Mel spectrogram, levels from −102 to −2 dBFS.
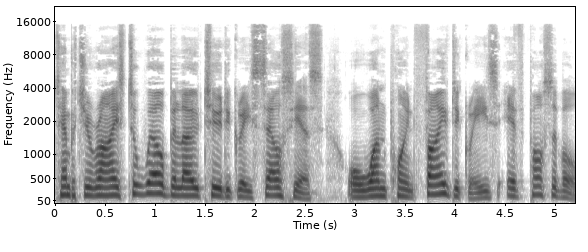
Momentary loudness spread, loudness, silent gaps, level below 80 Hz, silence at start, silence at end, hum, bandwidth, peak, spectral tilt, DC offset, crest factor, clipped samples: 9 LU; -28 LUFS; none; -66 dBFS; 0 s; 0 s; none; 15.5 kHz; -10 dBFS; -6 dB/octave; under 0.1%; 18 dB; under 0.1%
